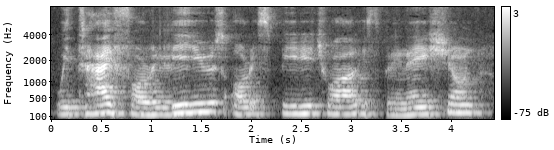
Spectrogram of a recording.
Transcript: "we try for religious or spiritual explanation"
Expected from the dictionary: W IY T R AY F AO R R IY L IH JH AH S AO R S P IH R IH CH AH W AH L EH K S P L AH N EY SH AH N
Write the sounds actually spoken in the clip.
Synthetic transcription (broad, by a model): W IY T R AY F AO R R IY L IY AH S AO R S P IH R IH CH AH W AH L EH K S P L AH N EY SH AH N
